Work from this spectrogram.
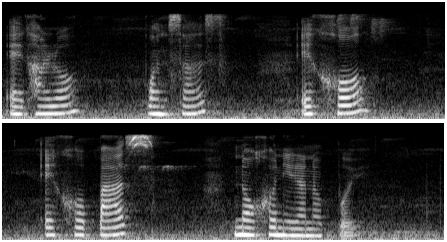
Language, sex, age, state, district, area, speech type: Assamese, female, 18-30, Assam, Sonitpur, rural, spontaneous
